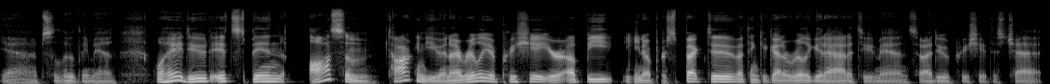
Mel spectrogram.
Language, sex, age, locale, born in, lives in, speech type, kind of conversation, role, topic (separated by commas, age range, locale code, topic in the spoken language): English, male, 50-54, en-US, United States, United States, conversation, unstructured, none, What’s a conversation you can’t forget, and how did it shape you?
